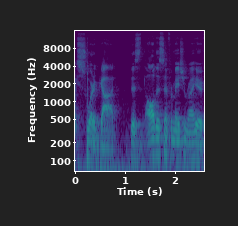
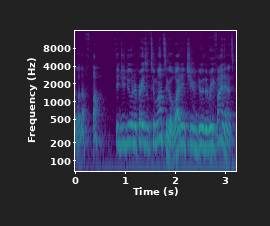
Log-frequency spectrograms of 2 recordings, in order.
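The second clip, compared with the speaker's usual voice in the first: higher, fast incredulous challenge; higher, fast, mock outraged loan officer; mock disbelief; 10 semitones higher, 3 dB louder than usual. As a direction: fire off the question in mock disbelief. Mock questioning the borrower.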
